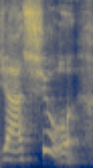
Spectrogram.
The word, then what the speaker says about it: Yahshua: face, and you would pronounce it the way it's pronounced originally, which is Yahshua, because it's only written in the characters of another language.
